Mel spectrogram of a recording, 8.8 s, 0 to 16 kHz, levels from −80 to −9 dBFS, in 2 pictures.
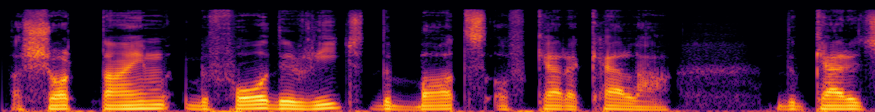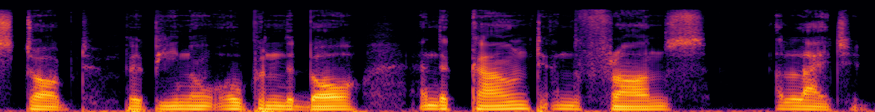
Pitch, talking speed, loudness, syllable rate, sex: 100 Hz, 160 wpm, -18 LUFS, 5.3 syllables/s, male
